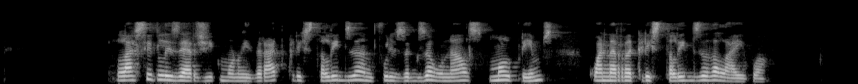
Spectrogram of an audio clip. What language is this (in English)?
Catalan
